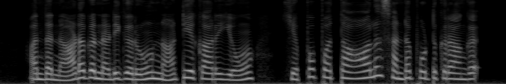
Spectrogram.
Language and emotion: Tamil, sad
